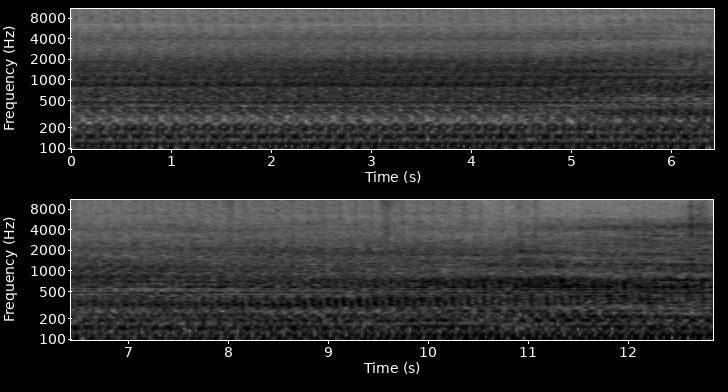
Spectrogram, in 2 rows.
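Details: 67 Ford F100 with 12-valve Cummins diesel swap: steady diesel clatter at slow even idle, about three beats a second, smooth and regular with no misses; idle sounds healthy.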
